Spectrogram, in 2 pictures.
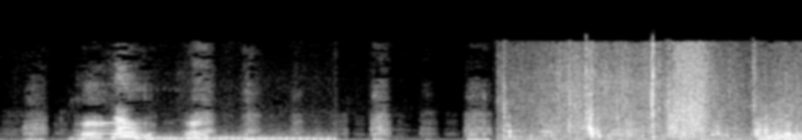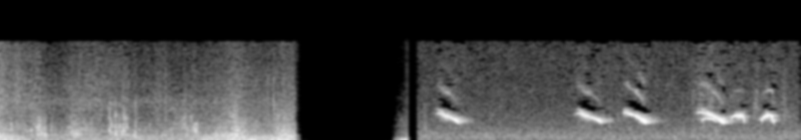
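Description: A dog's short whimpering yips, then a stretch of crackly crunching as a giant panda chews bamboo, then a quick run of short, high, falling chirps near the end.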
